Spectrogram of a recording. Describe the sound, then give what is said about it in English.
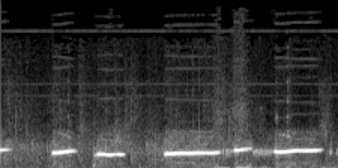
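A person whistles the whistle break of a song, a short tune of several clear sustained notes in separate phrases with brief gaps between them, and no one talking over it. “And how does the whistle break go in that one”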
